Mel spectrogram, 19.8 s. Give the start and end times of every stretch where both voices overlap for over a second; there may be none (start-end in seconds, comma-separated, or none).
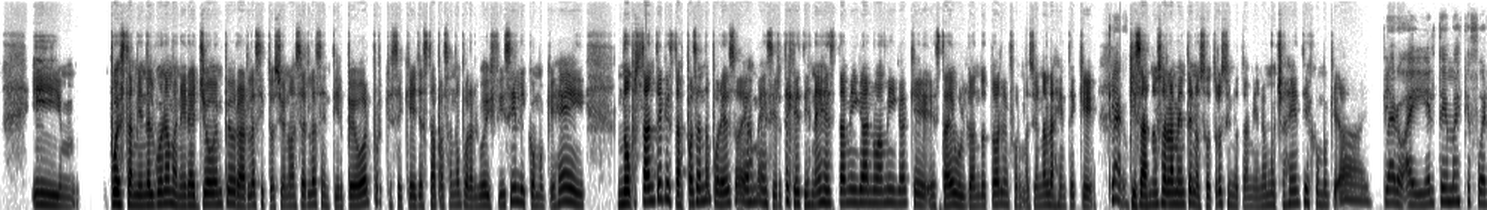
none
